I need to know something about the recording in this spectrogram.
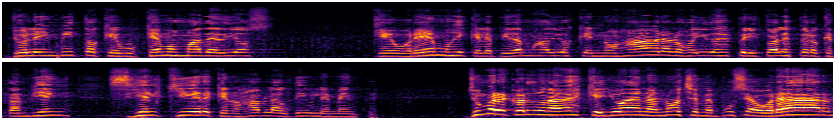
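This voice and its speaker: A man's voice: high voice, a bit bright. A man preaching a sermon with fervour, speaking straight to his listeners as brother and sister.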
